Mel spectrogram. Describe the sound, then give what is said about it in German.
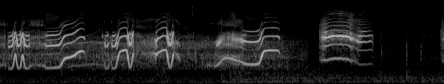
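Northern lapwing calls: a quick series of nasal, wheezy whistles, each swooping up and down in pitch, ending with one louder, drawn-out cry, with no voices present. “Er kämpft nämlich dafür, dass diese lustige Vogelstimme auch in Zukunft in Bayern noch zum Hören ist.”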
